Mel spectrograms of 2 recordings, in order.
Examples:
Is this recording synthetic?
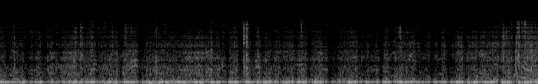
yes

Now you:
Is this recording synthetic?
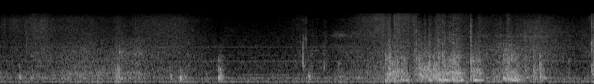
no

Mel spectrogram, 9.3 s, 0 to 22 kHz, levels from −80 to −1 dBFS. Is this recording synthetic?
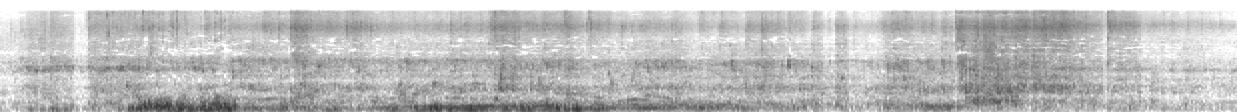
yes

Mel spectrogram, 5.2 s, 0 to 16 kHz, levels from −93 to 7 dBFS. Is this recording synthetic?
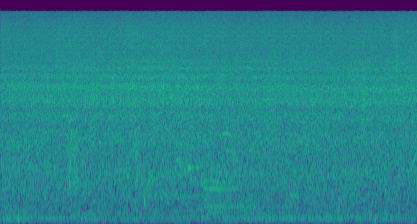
yes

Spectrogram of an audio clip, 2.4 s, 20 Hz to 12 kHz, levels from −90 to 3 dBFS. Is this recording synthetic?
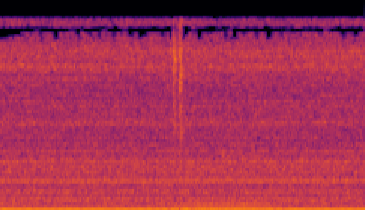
no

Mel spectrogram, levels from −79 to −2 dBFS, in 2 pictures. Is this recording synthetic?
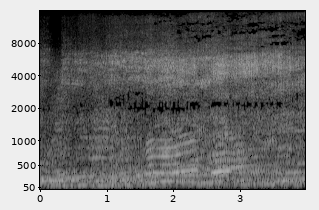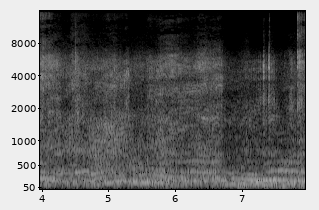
no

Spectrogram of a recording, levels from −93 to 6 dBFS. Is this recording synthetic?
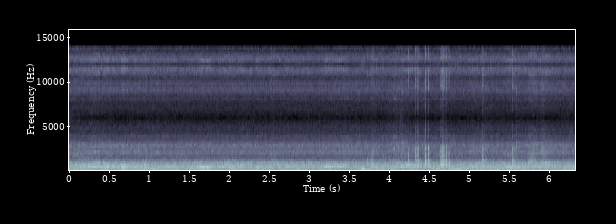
yes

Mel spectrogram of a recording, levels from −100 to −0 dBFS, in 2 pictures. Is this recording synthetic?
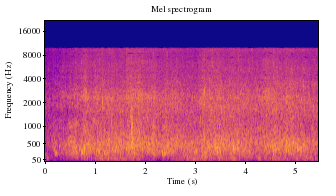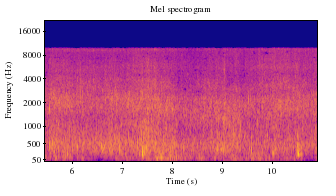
yes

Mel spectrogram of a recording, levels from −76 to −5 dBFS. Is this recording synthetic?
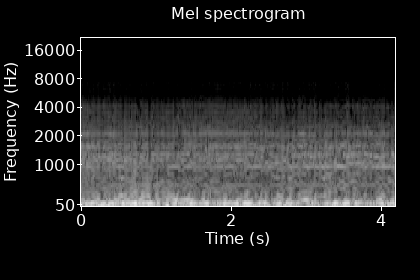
yes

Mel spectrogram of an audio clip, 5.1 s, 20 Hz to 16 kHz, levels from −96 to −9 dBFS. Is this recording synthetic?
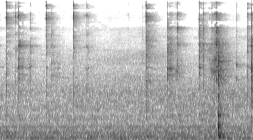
yes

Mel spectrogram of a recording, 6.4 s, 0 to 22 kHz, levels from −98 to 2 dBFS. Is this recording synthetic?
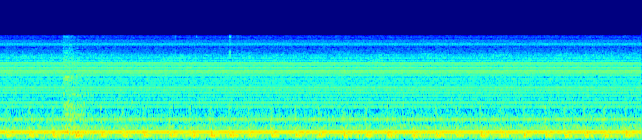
no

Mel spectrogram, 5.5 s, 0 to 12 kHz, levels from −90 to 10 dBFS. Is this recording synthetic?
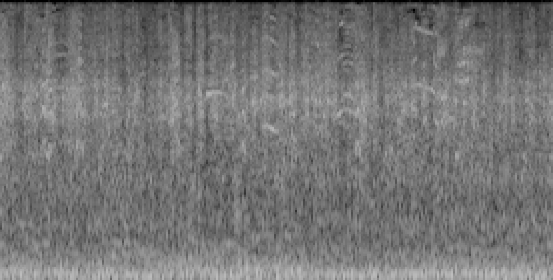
yes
